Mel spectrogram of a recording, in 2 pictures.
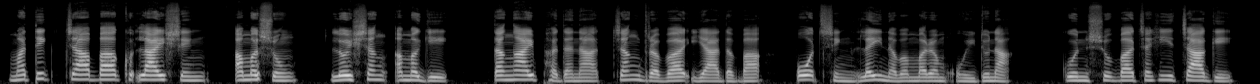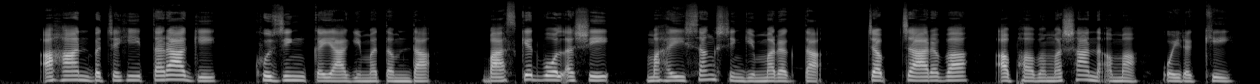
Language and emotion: Manipuri, neutral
